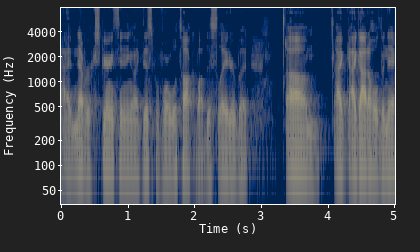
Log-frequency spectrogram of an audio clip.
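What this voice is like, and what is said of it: Raspy, congested voice. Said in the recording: “had this head cold thing going on. If you can't tell right now, I'm a little bit raspy”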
